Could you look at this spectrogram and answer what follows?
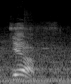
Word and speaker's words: GIF: charge this language it's GIF fight me I don't care pronounce it any way you want what do I care I pronounce a gift CU it's short for graphic the hard G graphic information file but seriously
